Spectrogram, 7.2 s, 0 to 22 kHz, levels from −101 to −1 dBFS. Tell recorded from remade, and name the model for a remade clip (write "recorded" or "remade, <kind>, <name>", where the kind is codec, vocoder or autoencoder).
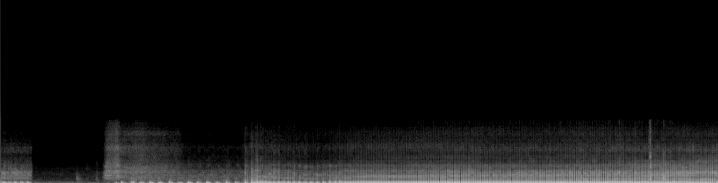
remade, vocoder, WaveNeXt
